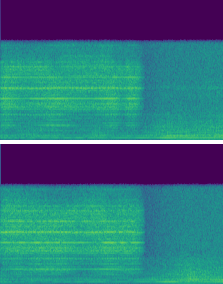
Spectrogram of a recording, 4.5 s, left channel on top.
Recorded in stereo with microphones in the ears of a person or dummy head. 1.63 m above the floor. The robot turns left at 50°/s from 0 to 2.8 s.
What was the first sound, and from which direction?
Only background noise.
